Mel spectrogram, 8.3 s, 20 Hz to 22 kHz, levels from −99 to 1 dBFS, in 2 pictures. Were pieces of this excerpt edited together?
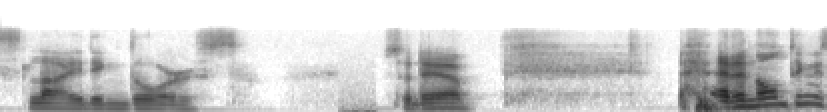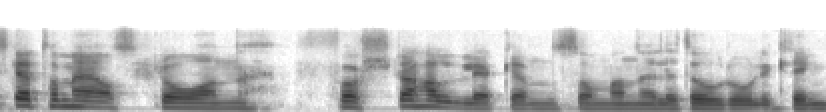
yes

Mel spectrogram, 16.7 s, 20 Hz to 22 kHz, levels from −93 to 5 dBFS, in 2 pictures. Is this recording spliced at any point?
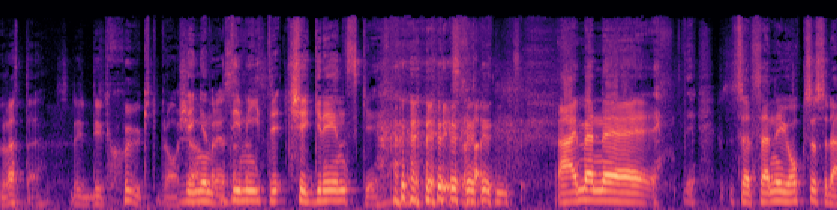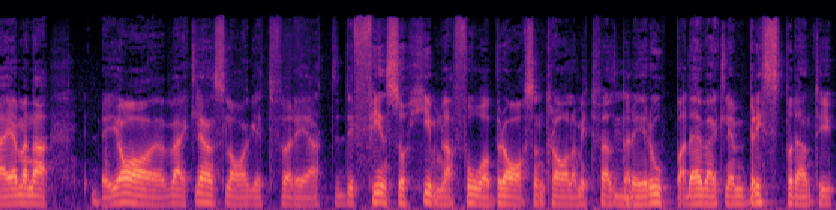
yes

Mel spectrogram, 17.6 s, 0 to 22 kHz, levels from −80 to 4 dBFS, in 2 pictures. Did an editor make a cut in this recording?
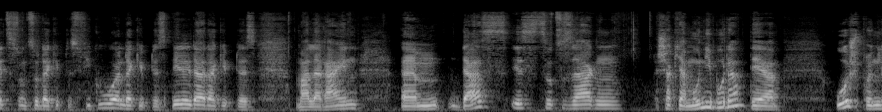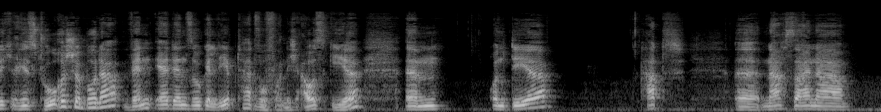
no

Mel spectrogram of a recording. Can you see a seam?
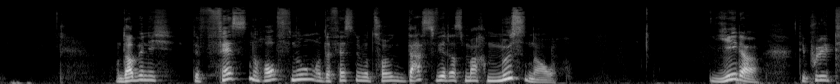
no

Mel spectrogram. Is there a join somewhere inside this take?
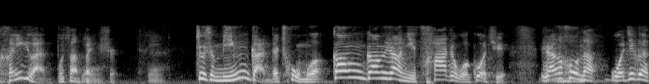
no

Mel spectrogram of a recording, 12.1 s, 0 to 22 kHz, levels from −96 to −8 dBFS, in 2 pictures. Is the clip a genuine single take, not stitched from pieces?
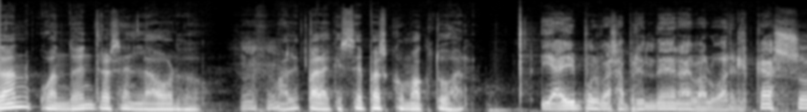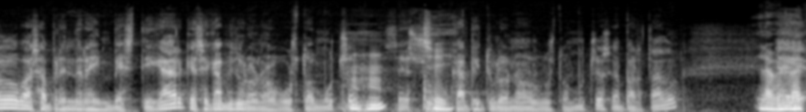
yes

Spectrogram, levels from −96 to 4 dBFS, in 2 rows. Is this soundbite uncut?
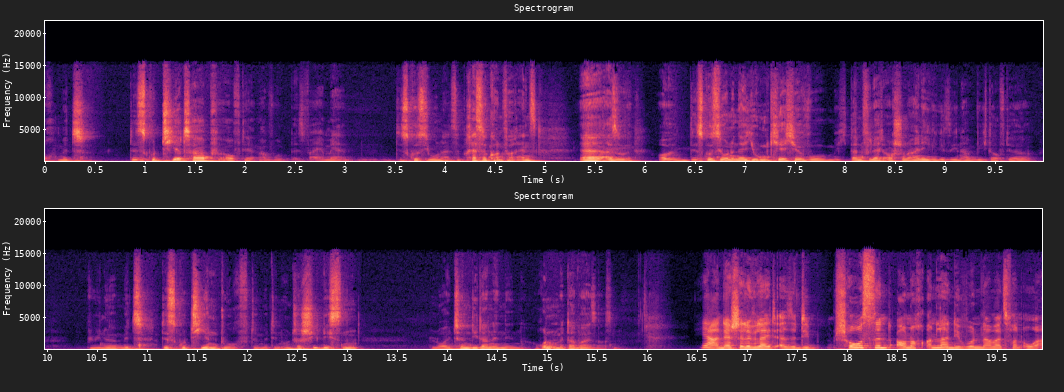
yes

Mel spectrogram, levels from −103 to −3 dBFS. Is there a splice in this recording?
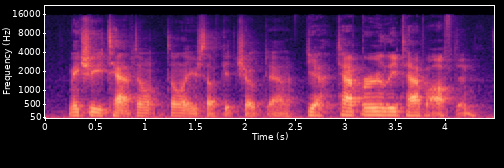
no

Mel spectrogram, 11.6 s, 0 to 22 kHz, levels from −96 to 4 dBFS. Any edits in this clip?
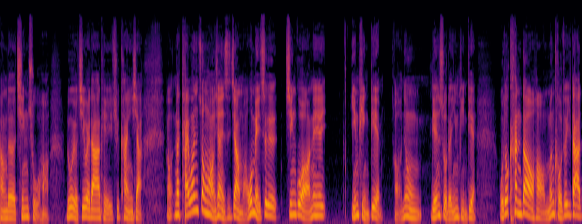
no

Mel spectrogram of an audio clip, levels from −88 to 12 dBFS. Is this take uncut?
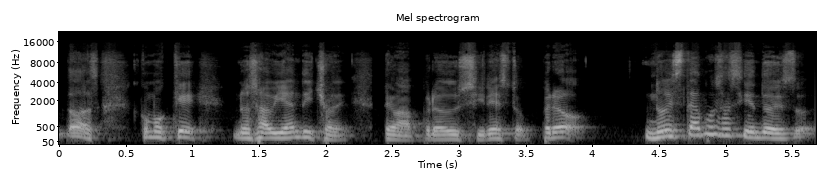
no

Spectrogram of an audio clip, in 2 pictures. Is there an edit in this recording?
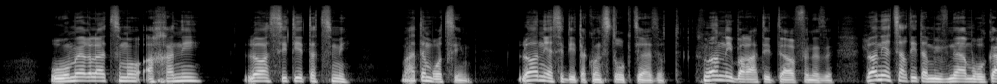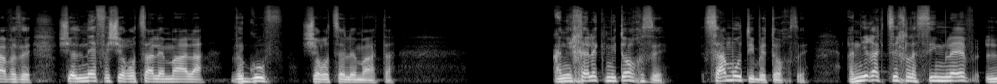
no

